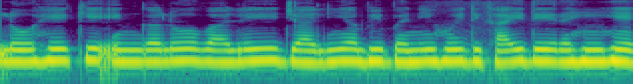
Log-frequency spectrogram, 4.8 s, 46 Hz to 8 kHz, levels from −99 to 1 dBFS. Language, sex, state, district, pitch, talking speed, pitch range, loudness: Hindi, female, Maharashtra, Washim, 190 Hz, 150 wpm, 185-195 Hz, -12 LUFS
